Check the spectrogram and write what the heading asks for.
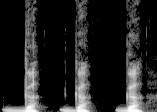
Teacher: Um, and it's just resting there as the back of the tongue rolls a teeny tiny bit back and up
